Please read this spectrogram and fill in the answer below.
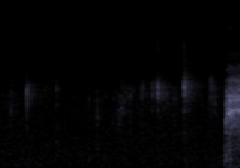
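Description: Quiet handling of a white plastic tube: a few faint, light clicks and ticks, then a man's voice starts near the end.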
